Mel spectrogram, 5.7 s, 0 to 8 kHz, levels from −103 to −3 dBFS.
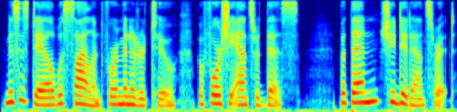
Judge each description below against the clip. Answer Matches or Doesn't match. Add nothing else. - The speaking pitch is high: Matches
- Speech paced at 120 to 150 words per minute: Doesn't match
